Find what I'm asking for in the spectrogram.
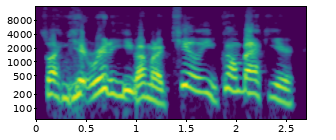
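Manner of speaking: high, fast, mock furious threat; raging threat. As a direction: chase the thief with a cartoon rage. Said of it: "He's like".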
